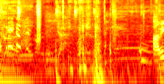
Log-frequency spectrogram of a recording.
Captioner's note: door shuts off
